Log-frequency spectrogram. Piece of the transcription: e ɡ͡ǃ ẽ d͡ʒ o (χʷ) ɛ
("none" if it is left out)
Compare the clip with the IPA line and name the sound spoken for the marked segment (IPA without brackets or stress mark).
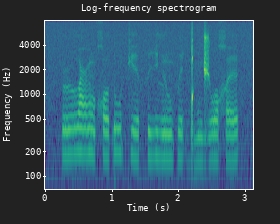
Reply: χ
